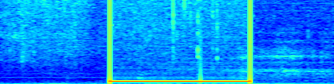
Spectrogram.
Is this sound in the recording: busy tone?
yes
